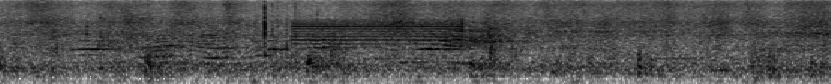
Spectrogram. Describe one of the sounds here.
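A mobile phone beeps softly in a short run of tones.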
